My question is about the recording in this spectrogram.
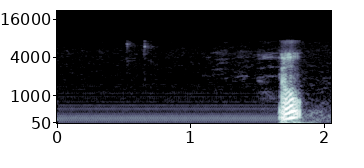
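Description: Near silence with a very faint steady hum, broken near the end by a short spoken 'oh'.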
